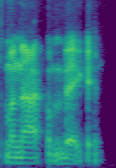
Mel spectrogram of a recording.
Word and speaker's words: Menachem Begin: You will hear me say it wrong throughout the episode, but so it's Menachem Begin.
